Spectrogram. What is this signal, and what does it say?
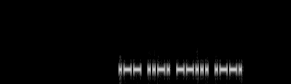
Morse code, heard as a keyed tone, about 50 wpm, 690 Hz. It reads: WF7P
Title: USA Call Signs - 6x Character Spacing - 50wpm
